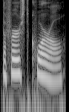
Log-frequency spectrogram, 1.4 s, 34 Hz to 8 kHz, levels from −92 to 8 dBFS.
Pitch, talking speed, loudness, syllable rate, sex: 185 Hz, 130 wpm, -17 LUFS, 3.3 syllables/s, female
